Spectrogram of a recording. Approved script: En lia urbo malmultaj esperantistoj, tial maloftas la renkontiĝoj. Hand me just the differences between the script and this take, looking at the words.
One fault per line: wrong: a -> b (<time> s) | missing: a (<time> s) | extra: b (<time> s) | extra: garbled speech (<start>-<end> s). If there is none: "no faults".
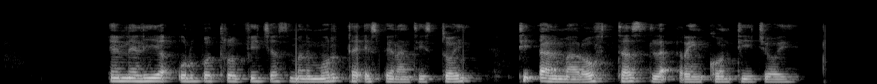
extra: troviĝas (2.2 s)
